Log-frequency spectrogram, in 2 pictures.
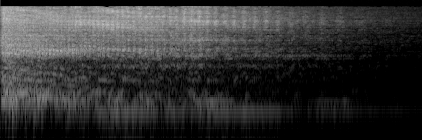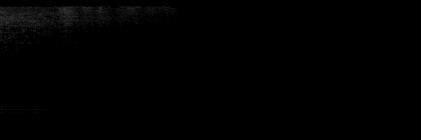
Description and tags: Fan Switching off edited (power down)
one edit of a fan turning off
